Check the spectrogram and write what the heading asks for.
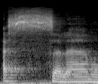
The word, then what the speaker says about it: السّلام: Alif lam is always going to be written as alif lam, but in some cases we're not going to hear the sound of the lam. It's not always going to sound like al.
